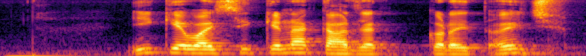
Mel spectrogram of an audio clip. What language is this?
Maithili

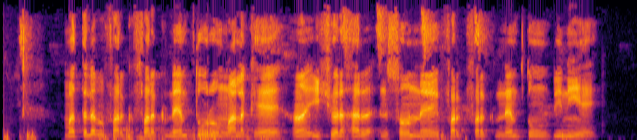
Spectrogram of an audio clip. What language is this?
Marwari (Pakistan)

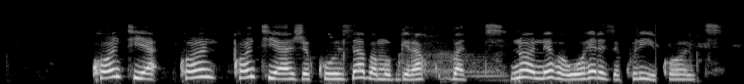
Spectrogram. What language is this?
Kinyarwanda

